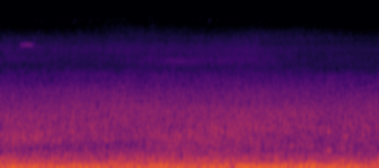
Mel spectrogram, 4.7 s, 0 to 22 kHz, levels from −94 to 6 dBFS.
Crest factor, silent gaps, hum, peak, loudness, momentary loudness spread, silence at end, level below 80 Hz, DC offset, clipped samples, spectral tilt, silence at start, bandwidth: 12 dB; none; none; -22 dBFS; -37 LUFS; 2 LU; 0 s; -36 dBFS; under 0.1%; under 0.1%; -7 dB/octave; 0 s; 10.5 kHz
